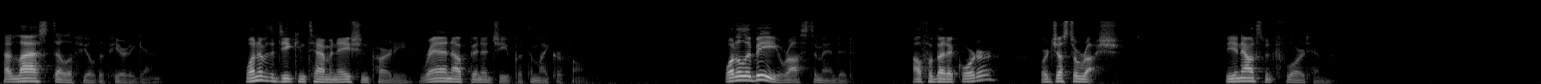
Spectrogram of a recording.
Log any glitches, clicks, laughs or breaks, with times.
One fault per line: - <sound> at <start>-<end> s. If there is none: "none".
none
